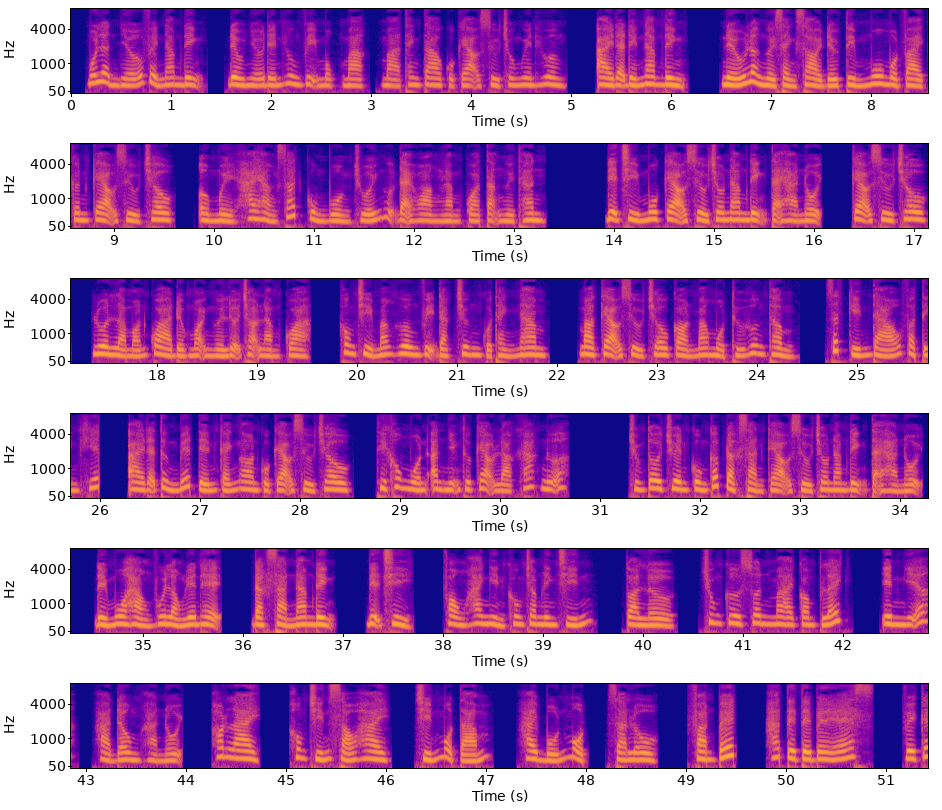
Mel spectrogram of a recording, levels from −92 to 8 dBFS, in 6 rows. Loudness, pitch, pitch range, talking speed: -20 LUFS, 210 Hz, 190-225 Hz, 210 wpm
